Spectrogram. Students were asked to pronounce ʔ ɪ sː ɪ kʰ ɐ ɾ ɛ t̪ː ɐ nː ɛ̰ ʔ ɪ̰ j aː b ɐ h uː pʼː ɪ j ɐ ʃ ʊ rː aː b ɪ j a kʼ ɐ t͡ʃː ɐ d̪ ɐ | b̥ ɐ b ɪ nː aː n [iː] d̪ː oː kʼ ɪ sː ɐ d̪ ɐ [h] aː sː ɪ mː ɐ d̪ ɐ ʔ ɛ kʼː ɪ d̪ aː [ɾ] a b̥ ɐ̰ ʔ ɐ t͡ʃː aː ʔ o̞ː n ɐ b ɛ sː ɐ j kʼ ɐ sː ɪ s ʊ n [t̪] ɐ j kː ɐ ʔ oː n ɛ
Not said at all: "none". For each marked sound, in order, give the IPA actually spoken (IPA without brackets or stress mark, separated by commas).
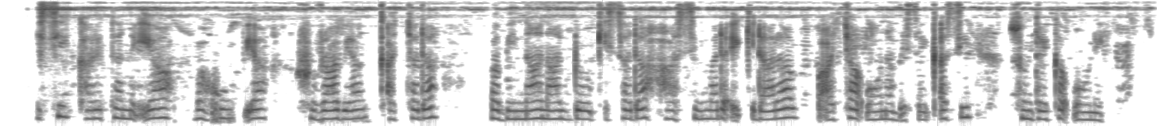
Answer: aː, h, ɾ, t̪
